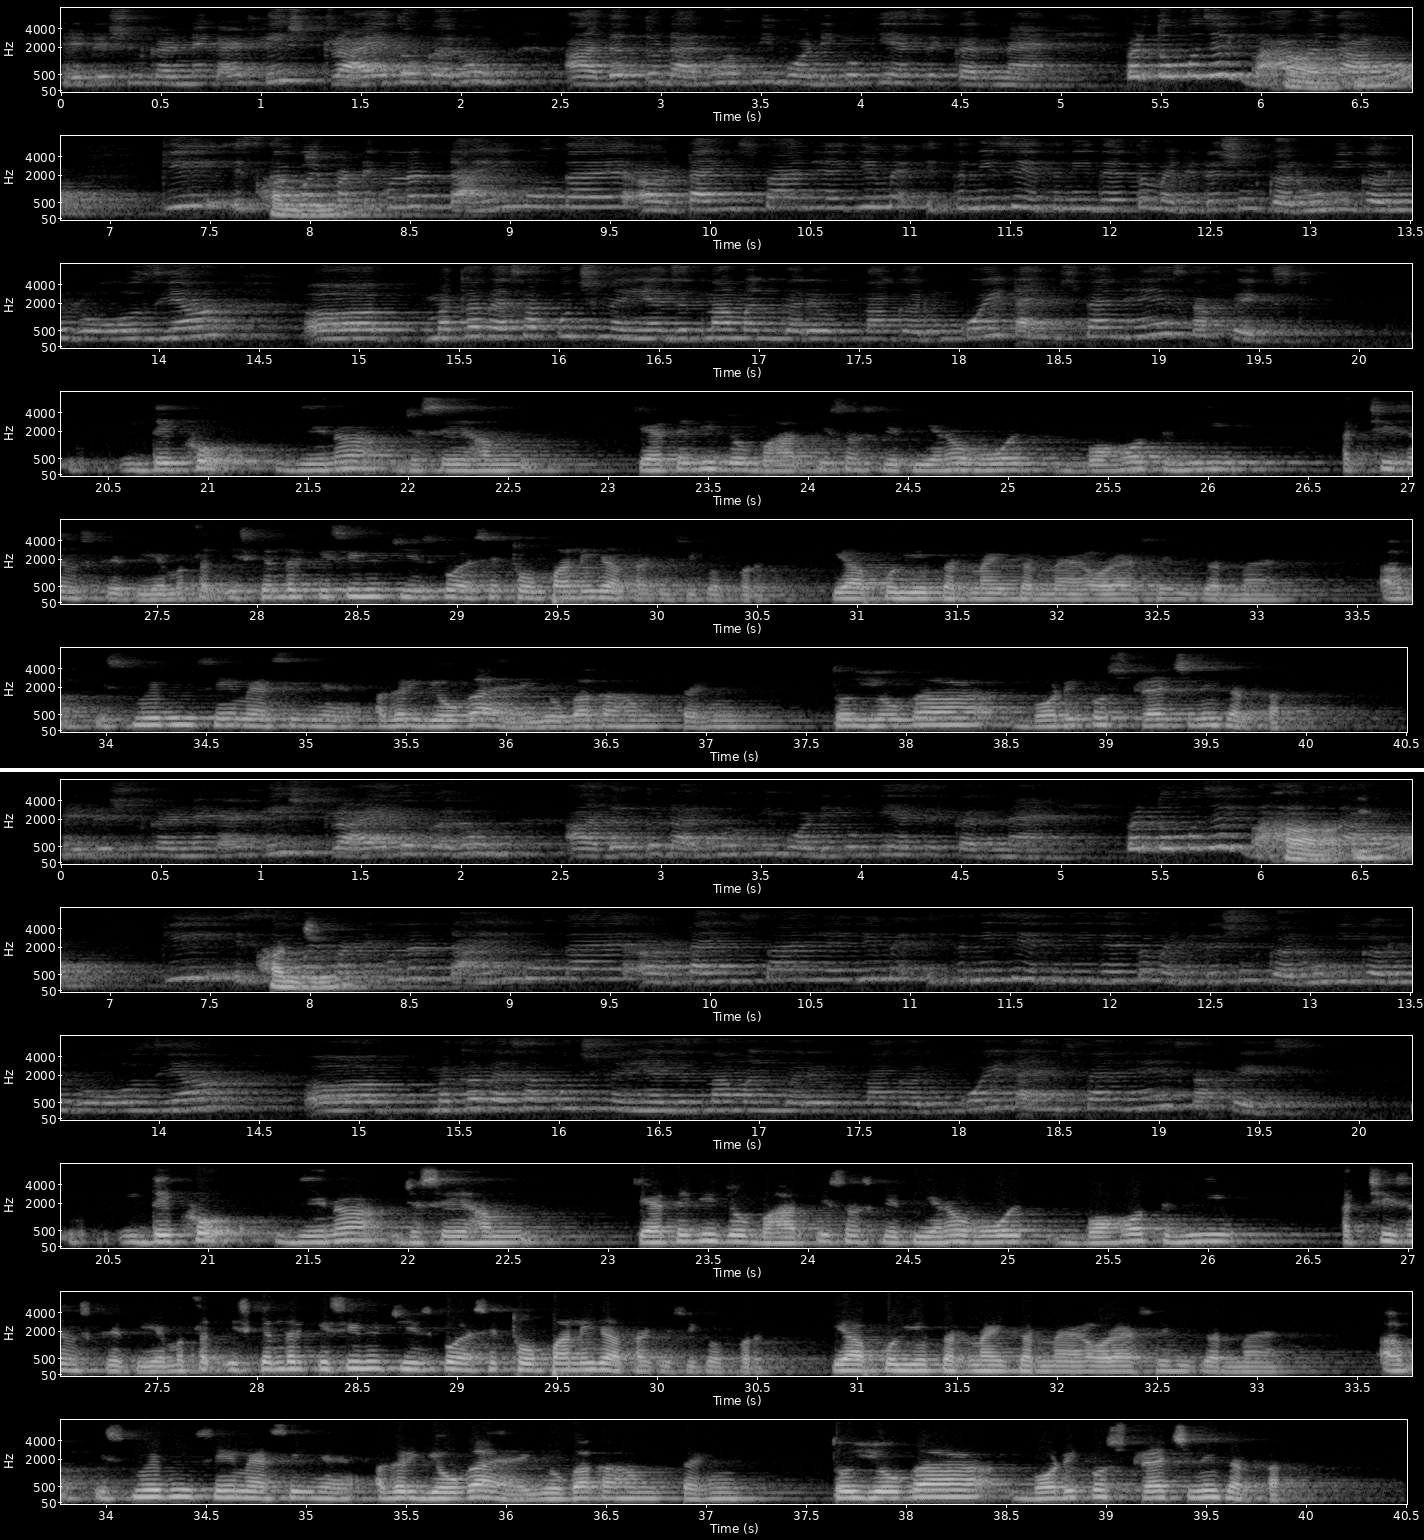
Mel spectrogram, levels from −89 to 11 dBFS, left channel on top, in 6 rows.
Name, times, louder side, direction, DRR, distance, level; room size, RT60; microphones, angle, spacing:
voice 1, 0.0-2.2 2.5-5.0 5.3-6.8 7.3-19.6, left 4 dB, 70° left, 5 dB, 0.8 m, -36 dB
voice 2, 6.0-6.6 7.7-8.2 20.3-22.7 23.2-26.2 26.7-30.5 30.9-33.1 33.6-37.2 37.6-39.9, right 5 dB, 75° right, 15 dB, 0.4 m, -26 dB
11.0 x 9.4 x 3.4 m, 1.2 s
head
